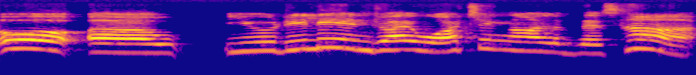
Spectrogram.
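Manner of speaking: put-on, amused words broken up by laughter. Retelling how dad questioned her about a series, imitating laughing while talking. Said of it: "And he just continues laughing".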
